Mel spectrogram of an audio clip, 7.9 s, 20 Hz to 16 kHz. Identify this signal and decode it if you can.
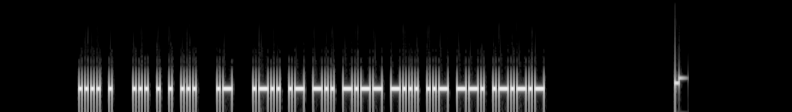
Morse code, heard as a keyed tone, about 40 wpm, 700 Hz. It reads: HE SEES A LADYBUG.
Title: Additional Easy Phrases 40wpm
